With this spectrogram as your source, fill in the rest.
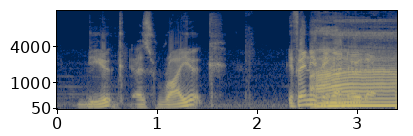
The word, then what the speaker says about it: Ryu: if there was like a big community of English speakers who would pronounce Ryuk as Ryuk.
